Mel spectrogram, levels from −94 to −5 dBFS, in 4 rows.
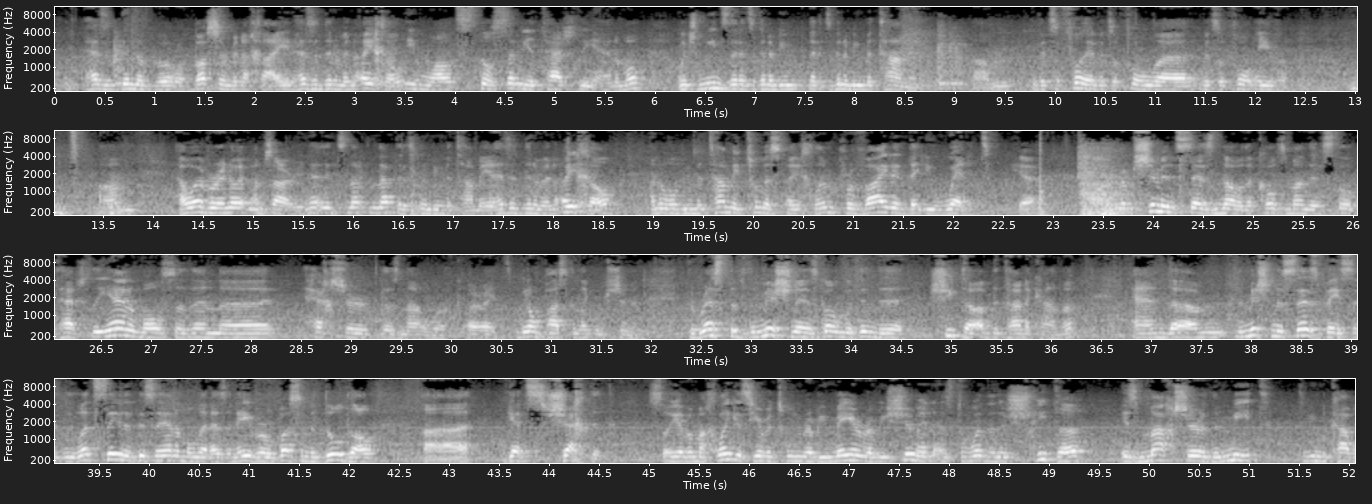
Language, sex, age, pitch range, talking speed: English, male, 30-49, 160-190 Hz, 190 wpm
